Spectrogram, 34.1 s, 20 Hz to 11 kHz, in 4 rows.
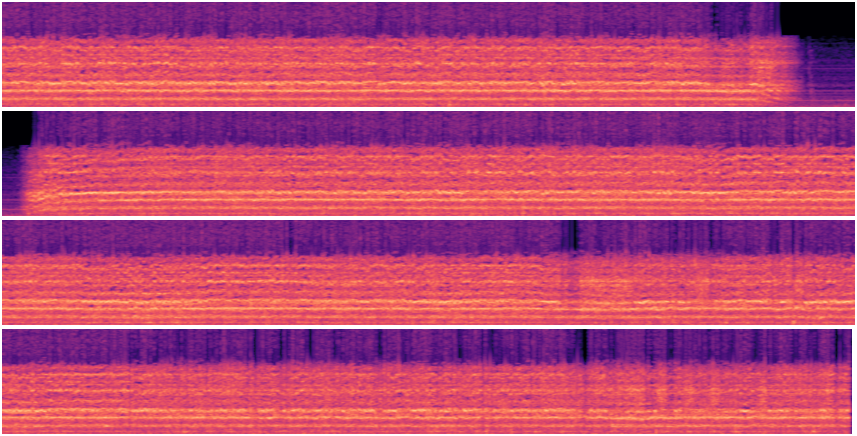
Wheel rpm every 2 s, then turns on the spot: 230, 230, 230, 210, 100, 230, 240, 230, 230, 220, 230, 220, 230, 230, 230, 230, 230.
none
